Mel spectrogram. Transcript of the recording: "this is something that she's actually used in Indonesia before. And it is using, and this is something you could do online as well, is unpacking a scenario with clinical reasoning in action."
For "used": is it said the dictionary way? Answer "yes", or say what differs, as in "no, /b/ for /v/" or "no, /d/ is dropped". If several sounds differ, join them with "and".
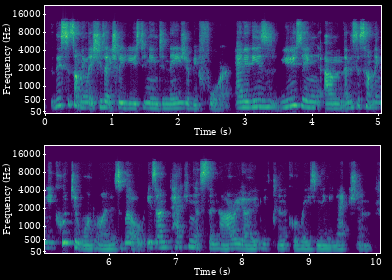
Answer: yes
